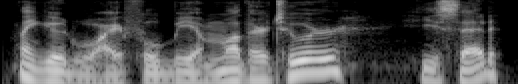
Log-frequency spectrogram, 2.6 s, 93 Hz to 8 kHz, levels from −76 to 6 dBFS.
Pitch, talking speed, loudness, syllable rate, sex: 105 Hz, 255 wpm, -16 LUFS, 5.7 syllables/s, male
